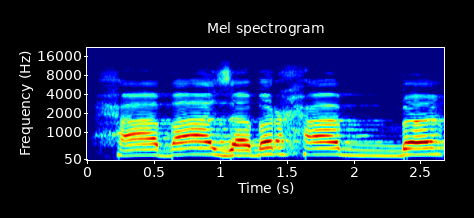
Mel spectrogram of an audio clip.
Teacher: ہا کی آواز حلق سے نکلے گی اور با کے ساتھ ملاتے ہوئے سختی سے پڑھا جائے گا۔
